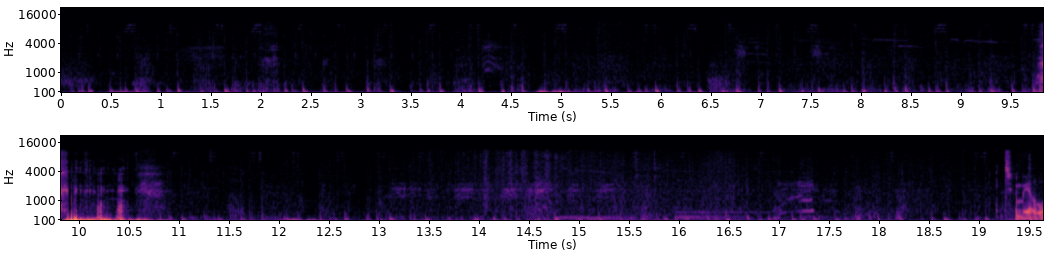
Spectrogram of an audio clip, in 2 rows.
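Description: Horse hooves clip-clop steadily in Red Dead Redemption 2, a continuous rhythmic trot with occasional whinnies and a loud thump, while players chat over the game sound.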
